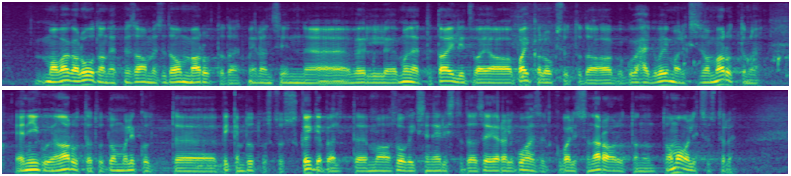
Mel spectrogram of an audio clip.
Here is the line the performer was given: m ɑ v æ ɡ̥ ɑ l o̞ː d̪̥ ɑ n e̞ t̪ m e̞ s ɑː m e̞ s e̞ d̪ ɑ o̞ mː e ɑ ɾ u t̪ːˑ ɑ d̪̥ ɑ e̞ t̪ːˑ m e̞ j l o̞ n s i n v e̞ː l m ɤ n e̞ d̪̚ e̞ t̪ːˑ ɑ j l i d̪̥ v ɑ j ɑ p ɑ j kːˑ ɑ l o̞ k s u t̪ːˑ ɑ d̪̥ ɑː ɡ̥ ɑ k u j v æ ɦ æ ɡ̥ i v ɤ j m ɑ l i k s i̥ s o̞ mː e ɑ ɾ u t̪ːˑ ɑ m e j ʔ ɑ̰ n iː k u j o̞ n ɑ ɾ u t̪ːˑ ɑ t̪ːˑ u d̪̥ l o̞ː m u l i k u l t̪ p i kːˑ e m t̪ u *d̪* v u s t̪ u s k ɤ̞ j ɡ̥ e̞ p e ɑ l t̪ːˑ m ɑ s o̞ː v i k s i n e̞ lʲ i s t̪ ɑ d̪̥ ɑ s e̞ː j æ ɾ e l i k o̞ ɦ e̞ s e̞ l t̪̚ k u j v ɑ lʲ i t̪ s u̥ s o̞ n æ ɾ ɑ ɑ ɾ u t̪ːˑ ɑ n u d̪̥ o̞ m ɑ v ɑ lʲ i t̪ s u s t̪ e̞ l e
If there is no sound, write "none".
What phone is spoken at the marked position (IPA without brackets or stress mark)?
t̪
